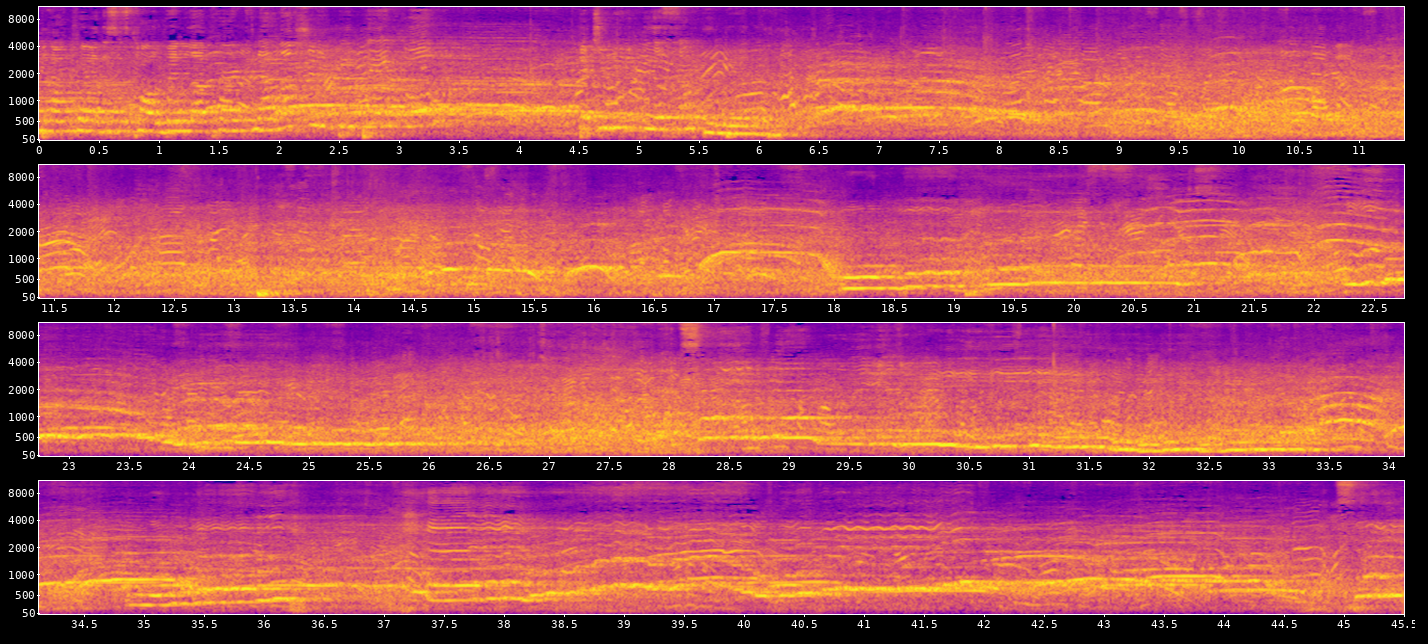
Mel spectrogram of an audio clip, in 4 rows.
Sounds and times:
Female singing: 18.1s - 20.9s, 22.2s - 26.1s, 28.0s - 33.5s, 34.8s - 42.0s, 45.0s - 45.5s.

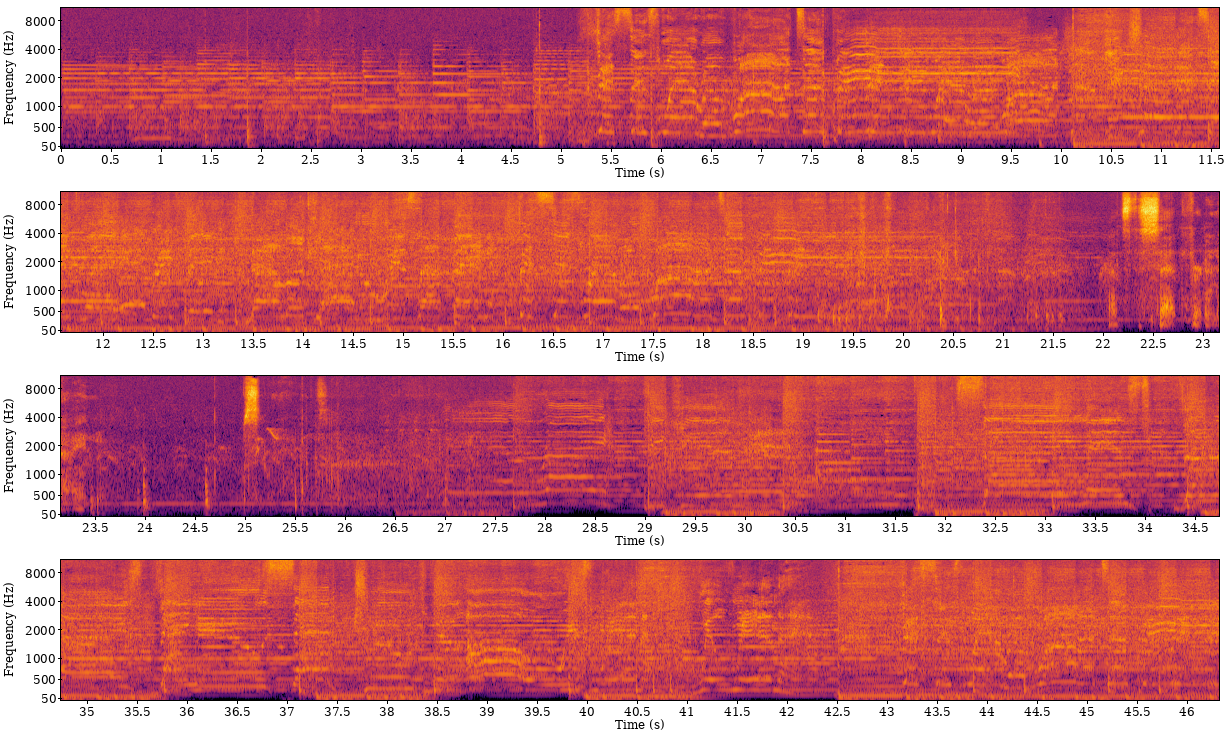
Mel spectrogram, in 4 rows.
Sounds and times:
Rhythm and blues: 0.0s - 22.2s, 26.6s - 46.3s
Speech: 22.0s - 23.6s, 25.0s - 25.9s.

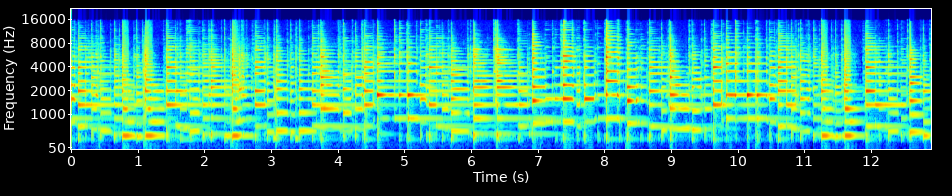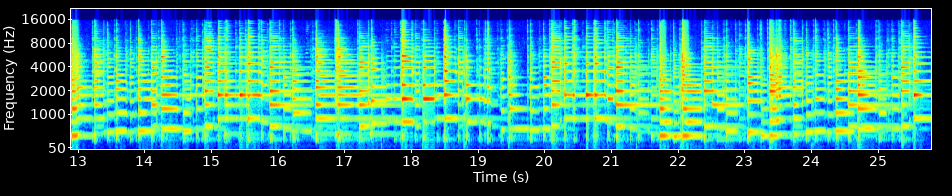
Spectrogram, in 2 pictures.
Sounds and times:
Pizzicato: 0.0s - 25.8s.

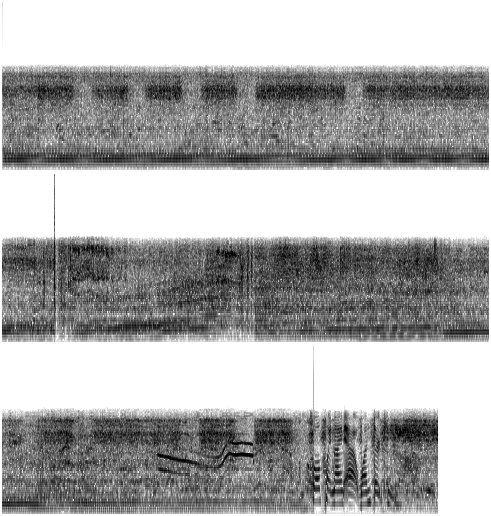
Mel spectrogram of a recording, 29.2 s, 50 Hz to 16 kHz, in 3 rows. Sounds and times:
Speech: 25.6s - 28.2s.

